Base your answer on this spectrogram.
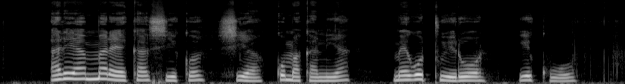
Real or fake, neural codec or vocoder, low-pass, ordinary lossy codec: fake; vocoder, 44.1 kHz, 128 mel bands, Pupu-Vocoder; none; none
